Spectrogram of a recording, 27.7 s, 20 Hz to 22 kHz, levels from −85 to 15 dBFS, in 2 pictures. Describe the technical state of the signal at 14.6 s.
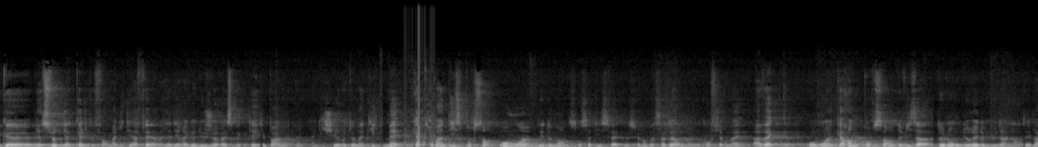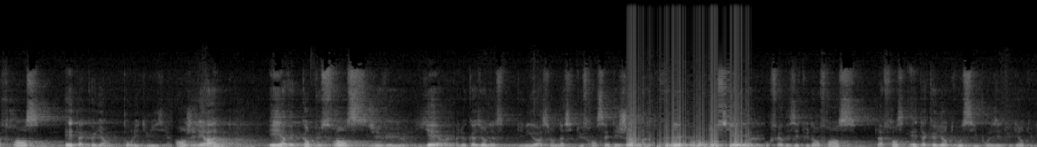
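The signal at 14.6 s is intact, with no audible fault at that moment.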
